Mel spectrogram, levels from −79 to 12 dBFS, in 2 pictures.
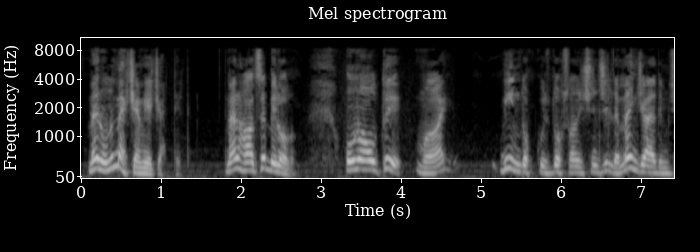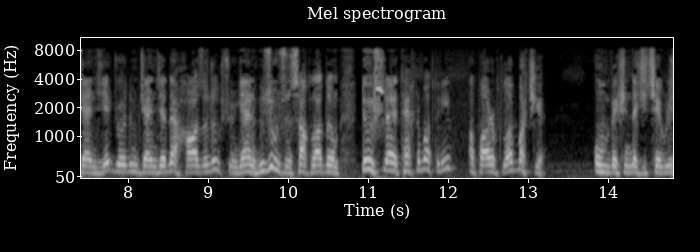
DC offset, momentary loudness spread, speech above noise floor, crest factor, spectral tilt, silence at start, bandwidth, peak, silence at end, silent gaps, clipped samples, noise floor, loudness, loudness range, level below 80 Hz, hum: under 0.1%; 8 LU; 33 dB; 14 dB; -4.5 dB/octave; 0.1 s; 8.8 kHz; -4 dBFS; 0 s; none; under 0.1%; -52 dBFS; -19 LUFS; 3 LU; -56 dBFS; none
